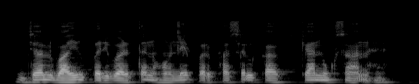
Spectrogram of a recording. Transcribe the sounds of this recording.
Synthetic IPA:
d͡ʒɐlbaːjupɐɾɪbəɾt̪ənɦoːnepɐɾpʰɐsəlkakjaːnʊksaːnɦɛː

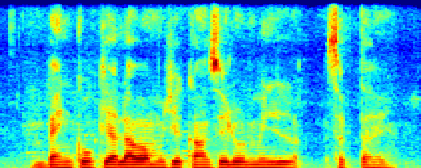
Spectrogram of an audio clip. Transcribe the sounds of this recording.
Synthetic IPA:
bɛ̃ːŋkõkeɐlaːʋamʊd͡ʒʱekɐɦãseloːɽmɪlsɐk̚t̪aɦɛː

